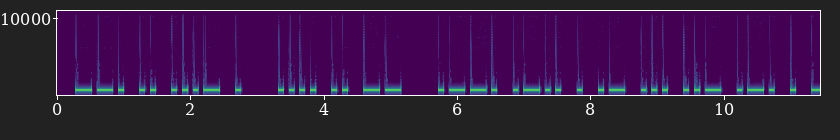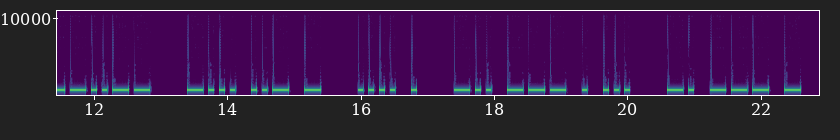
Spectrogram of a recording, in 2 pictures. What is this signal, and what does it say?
Morse code, heard as a keyed tone, about 15 wpm, 700 Hz. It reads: GIVE HIM PLEASURE, BUT HE DOES NOT
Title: Sentences from Top 1600 Words 15wpm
